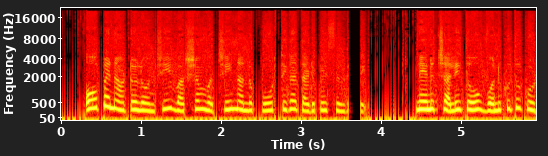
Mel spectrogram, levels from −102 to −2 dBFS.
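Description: Throughout the speech, a grainy distortion rides on the signal, roughly 20 dB below it, likely from truncation to about 6 bits without dither; unlike steady hiss, the grit tracks the voice. From 3.58 to 3.74 s, a gap at a join of encoded pieces opens a 156 ms gap with smeared edges, so the silent part is shorter, and the speech resumes exactly where it paused rather than skipping ahead.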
